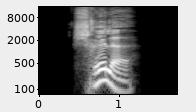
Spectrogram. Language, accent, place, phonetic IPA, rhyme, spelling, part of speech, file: German, Germany, Berlin, [ˈʃʁɪlə], -ɪlə, schrille, verb / adjective, De-schrille.ogg
- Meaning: inflection of schrill: 1. strong/mixed nominative/accusative feminine singular 2. strong nominative/accusative plural 3. weak nominative all-gender singular 4. weak accusative feminine/neuter singular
